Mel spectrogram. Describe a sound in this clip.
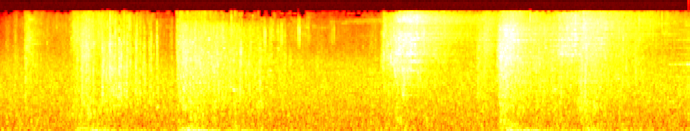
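Wooden barrels smash and clatter.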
